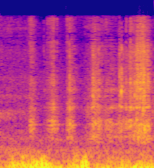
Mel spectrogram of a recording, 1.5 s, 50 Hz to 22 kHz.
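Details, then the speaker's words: Honda Click version 3 scooter, CVT opened, noisy since only 1,000 km. Turning the pulley by hand gives uneven raspy popcorn or crushed-ice scraping bursts. The cause is the CVT belt, which has lost its smooth coating and shows marks. "Yan po ang tunog at yung parang popcorn o parang ginagadgad na yelo eh ito po ang nagco-cause niyan itong ating belt"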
